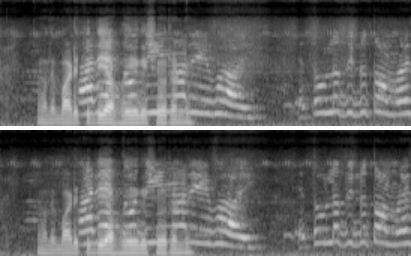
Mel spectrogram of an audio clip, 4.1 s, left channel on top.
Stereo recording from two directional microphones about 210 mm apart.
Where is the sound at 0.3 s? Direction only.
Centre (ahead or behind).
